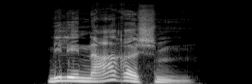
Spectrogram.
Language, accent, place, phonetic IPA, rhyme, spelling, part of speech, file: German, Germany, Berlin, [mɪleˈnaːʁɪʃm̩], -aːʁɪʃm̩, millenarischem, adjective, De-millenarischem.ogg
- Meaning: strong dative masculine/neuter singular of millenarisch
